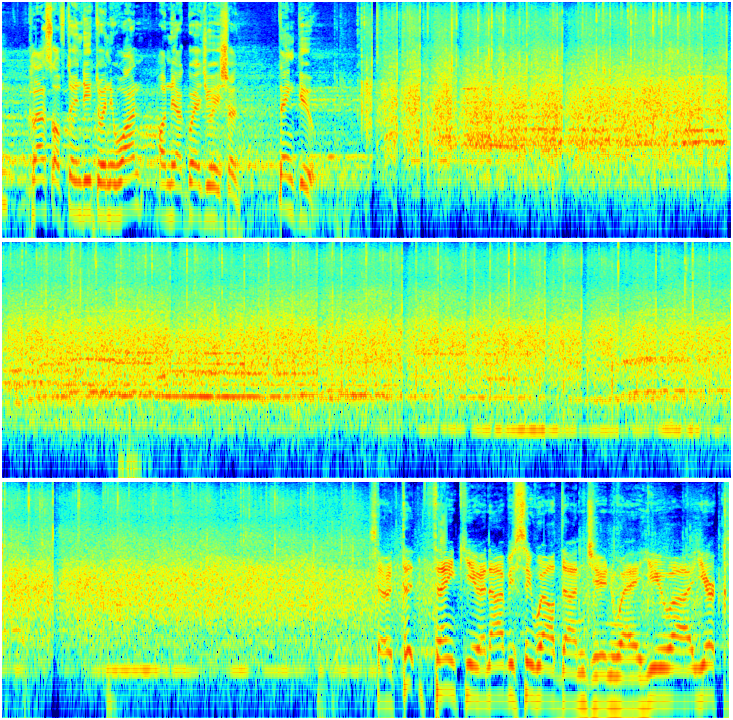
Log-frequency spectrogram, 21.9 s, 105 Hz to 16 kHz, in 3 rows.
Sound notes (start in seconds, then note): 4.0 applause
